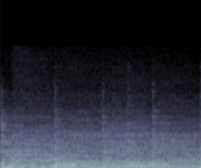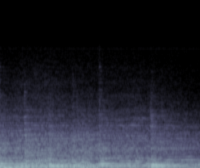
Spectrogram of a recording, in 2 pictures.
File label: keys, Loops, Sad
